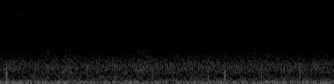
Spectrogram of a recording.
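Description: Horse hooves clip-clop in a steady rhythm, faint and distant against low background noise, with no one speaking.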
